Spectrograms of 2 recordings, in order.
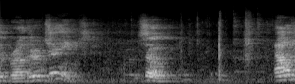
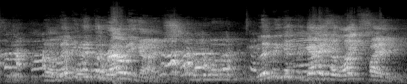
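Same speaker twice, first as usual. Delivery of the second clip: excited, louder and higher, gleeful; rowdy call; 7 semitones higher, 5 dB louder than usual. Pretend. Preacher voicing Jesus choosing the rowdy guys, excited. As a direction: pick out the fighters with a grin.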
